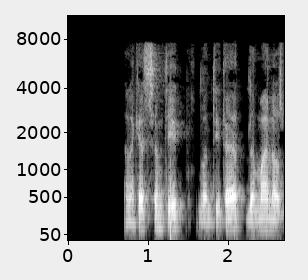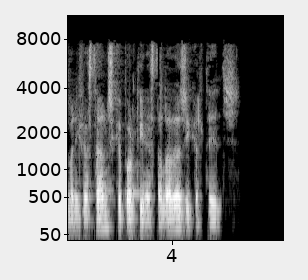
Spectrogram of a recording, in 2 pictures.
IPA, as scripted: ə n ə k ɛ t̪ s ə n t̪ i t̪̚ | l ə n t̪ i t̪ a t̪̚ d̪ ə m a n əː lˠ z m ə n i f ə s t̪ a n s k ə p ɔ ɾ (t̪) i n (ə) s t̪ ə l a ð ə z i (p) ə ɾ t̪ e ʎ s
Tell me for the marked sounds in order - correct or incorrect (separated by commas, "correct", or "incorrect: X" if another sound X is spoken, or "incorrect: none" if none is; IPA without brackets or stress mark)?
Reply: correct, correct, incorrect: k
